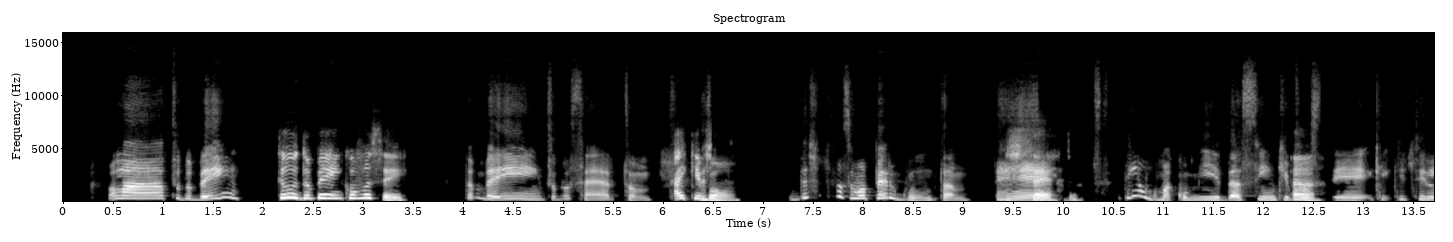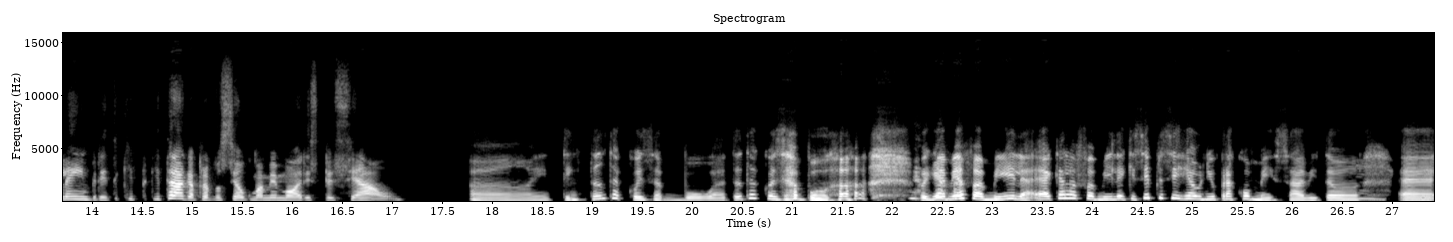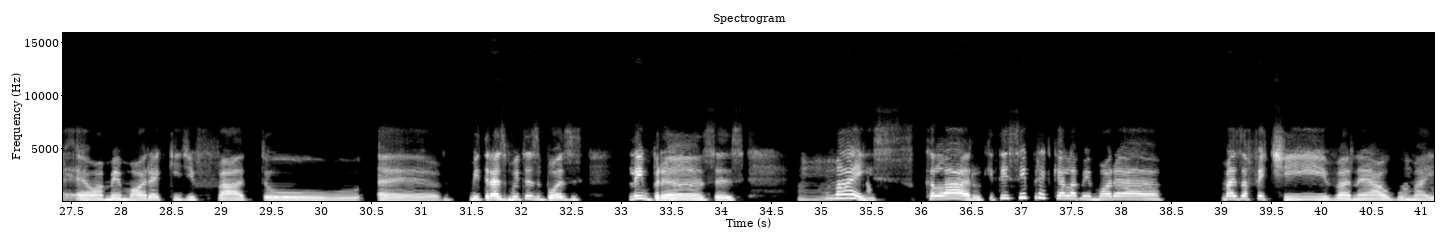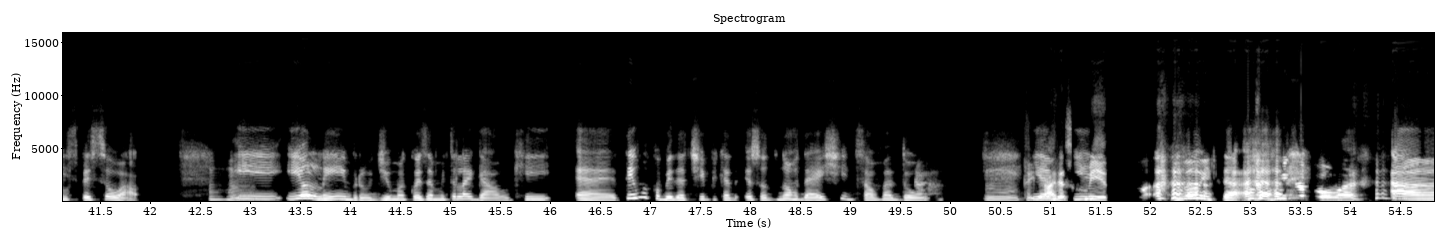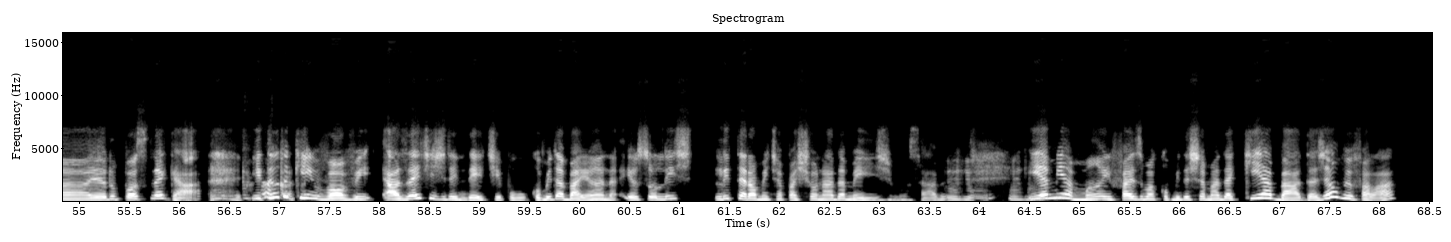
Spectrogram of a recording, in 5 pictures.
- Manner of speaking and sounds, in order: tapping; unintelligible speech; distorted speech; laughing while speaking: "coisa boa"; laugh; unintelligible speech; laugh; laugh
- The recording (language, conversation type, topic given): Portuguese, unstructured, Há alguma comida que lhe traga memórias especiais?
